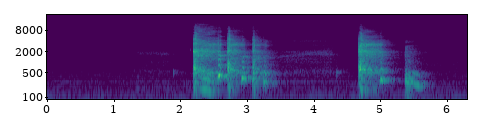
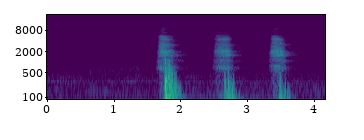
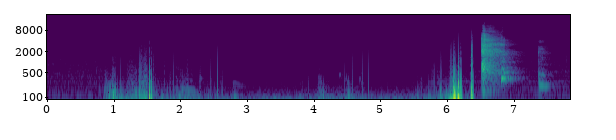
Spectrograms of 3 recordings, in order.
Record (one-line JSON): {"cough_length": "6.3 s", "cough_amplitude": 9191, "cough_signal_mean_std_ratio": 0.36, "exhalation_length": "4.2 s", "exhalation_amplitude": 7970, "exhalation_signal_mean_std_ratio": 0.3, "three_cough_length": "7.9 s", "three_cough_amplitude": 32768, "three_cough_signal_mean_std_ratio": 0.23, "survey_phase": "alpha (2021-03-01 to 2021-08-12)", "age": "18-44", "gender": "Female", "wearing_mask": "No", "symptom_cough_any": true, "symptom_new_continuous_cough": true, "symptom_fatigue": true, "symptom_onset": "7 days", "smoker_status": "Prefer not to say", "respiratory_condition_asthma": false, "respiratory_condition_other": false, "recruitment_source": "Test and Trace", "submission_delay": "1 day", "covid_test_result": "Positive", "covid_test_method": "RT-qPCR", "covid_ct_value": 21.5, "covid_ct_gene": "N gene", "covid_ct_mean": 21.6, "covid_viral_load": "82000 copies/ml", "covid_viral_load_category": "Low viral load (10K-1M copies/ml)"}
